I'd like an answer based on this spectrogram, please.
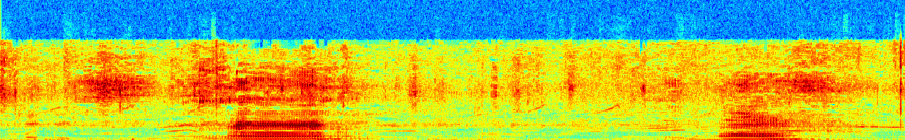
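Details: Local deshi cattle on a Padma river char near the India–Bangladesh border, where cows are sold cheaply: two loud, harmonic moos about two and a half seconds apart, each roughly half a second long, over quiet background murmur.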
